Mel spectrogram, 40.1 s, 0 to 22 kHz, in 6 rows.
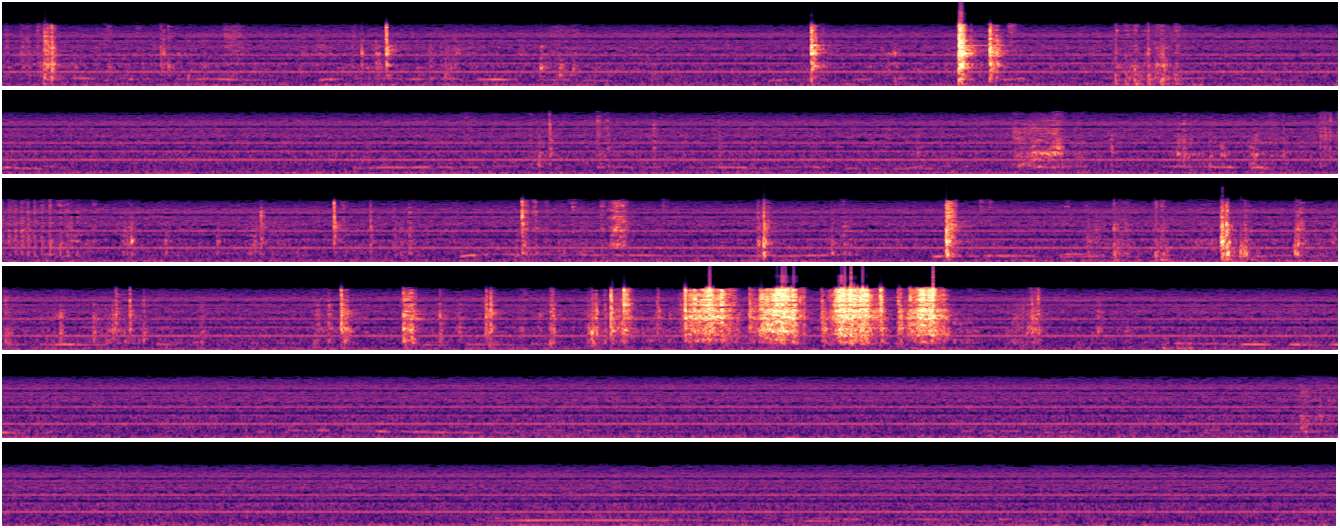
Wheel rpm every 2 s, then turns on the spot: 0, 0, 0, 0, 0, 0, 0, 0, 0, 0, 0, 0, 0, 0, 0, 0, 0, 0, 0, 0.
none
